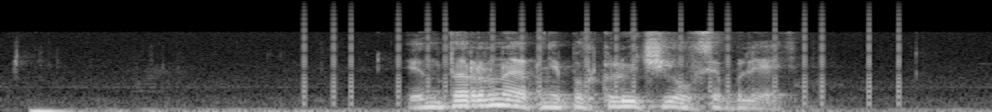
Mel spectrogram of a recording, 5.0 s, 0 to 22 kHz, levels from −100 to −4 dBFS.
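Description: From 1.51 s to 4.5 s, GSM signalling bursts break into the speech. A nearby 2G phone is sending short groups of radio bursts, and the audio circuit rectifies them. They sound like galloping ticks and brief 217 Hz buzzes, about 10 dB below the speech.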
